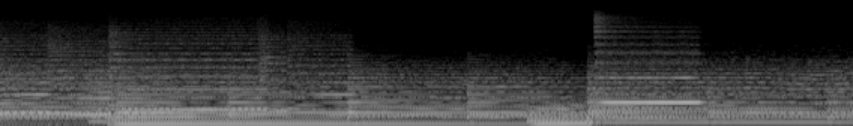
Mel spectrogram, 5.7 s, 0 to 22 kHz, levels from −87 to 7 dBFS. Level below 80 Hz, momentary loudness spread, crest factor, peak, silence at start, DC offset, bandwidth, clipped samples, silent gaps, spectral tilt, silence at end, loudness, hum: -40 dBFS; 9 LU; 14 dB; -18 dBFS; 0 s; under 0.1%; 14 kHz; under 0.1%; none; -7 dB/octave; 0 s; -34 LUFS; none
